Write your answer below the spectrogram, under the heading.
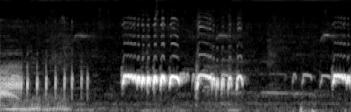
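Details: Active local zebra dove with a small, melodious, clear voice, used as a lure for other birds. A quick series of short notes leads into fast, rolling, trilled coos, then a pause and isolated hooked notes.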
